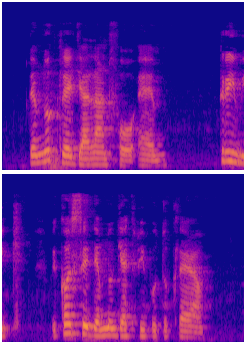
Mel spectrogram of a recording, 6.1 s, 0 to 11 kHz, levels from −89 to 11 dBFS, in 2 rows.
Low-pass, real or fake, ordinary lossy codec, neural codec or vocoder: 7.2 kHz; real; AAC, 48 kbps; none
